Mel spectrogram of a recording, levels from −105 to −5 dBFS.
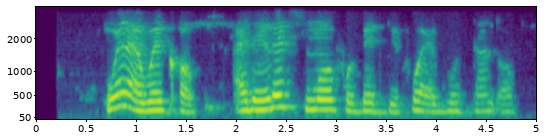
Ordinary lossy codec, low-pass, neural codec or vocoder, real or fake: Opus, 64 kbps; 3.6 kHz; none; real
